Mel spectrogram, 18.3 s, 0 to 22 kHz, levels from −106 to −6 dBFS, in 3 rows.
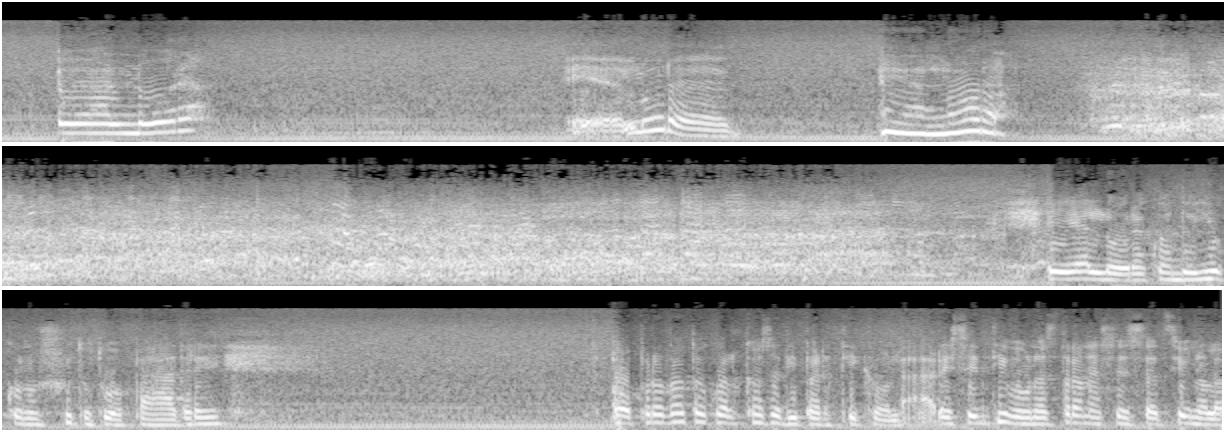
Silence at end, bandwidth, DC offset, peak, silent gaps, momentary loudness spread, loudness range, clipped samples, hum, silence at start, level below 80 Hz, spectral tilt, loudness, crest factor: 0 s; 13 kHz; 0.6%; -2 dBFS; none; 12 LU; 5 LU; under 0.1%; 50 Hz at -30 dBFS; 0 s; -34 dBFS; -4.5 dB/octave; -11 LUFS; 10 dB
